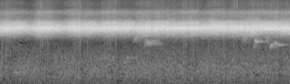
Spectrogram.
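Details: Cicadas calling in daylight in the upper Blue Mountains, Australia, a chorus heard on and off for about a week: a loud, continuous, shrill buzzing drone that holds steady throughout without pauses.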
